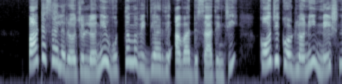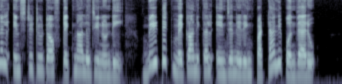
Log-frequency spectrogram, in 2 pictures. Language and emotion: Telugu, neutral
